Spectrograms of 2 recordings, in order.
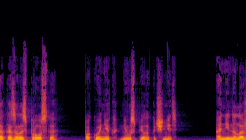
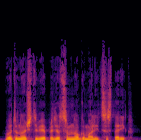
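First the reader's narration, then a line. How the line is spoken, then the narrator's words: Grim voice. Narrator (Russian): мрачно проговорил Бухер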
